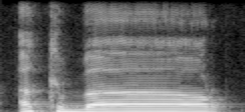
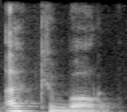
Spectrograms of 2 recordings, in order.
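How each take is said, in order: First: The vowel after the b is drawn out long. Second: The vowel after the b is kept short. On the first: The speaker calls it wrong. "On ne prolonge pas non plus la lettre ba du mot akbar. Ainsi, on ne dit pas" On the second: The speaker calls it right. "on dit bien"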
